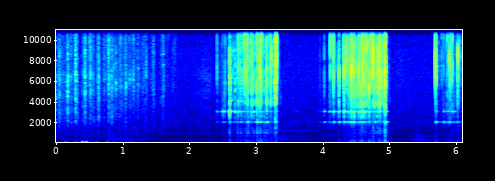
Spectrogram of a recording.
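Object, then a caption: Cut-crystal glass serving dish. Long dark nails and fingertips scratch and tap the textured, faceted surface of a large round cut-crystal glass serving dish, which rests upside down and hollow. Quick dull taps open the clip, followed by bursts of bright, rasping scratching with a faint ringing tone, separated by quiet pauses.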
